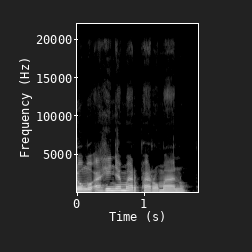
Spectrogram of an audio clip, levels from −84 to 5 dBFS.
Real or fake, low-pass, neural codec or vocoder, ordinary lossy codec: real; 19.8 kHz; none; none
